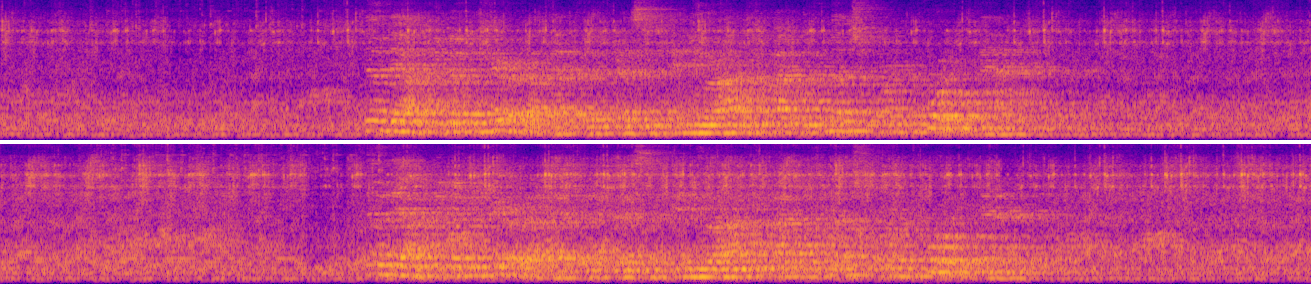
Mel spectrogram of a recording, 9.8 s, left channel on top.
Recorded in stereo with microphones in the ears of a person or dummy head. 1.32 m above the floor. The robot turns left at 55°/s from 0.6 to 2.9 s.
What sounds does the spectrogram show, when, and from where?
2.7 s a man speaking: 30° left (ahead or behind), 0.8 m; by 7.8 s 20° left (ahead or behind), 0.8 m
